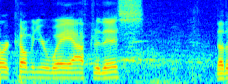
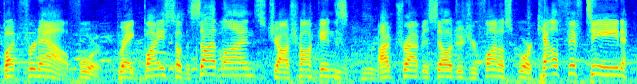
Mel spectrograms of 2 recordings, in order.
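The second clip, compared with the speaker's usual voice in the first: raised, energetic final-score call; higher-pitched broadcast announcer wrap-up; sports announcer sign-off; 5 semitones higher than usual. Real, not acted.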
